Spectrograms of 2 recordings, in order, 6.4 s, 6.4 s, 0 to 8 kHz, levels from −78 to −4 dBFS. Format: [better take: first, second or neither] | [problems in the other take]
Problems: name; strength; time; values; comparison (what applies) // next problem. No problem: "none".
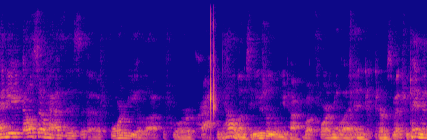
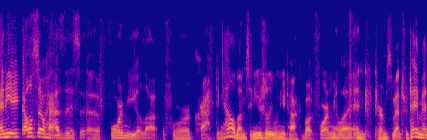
second | background sound (Finger snapping); 10 dB below the speech // room echo; dies away in 0.6 s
